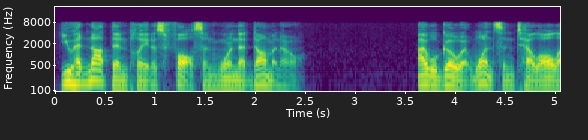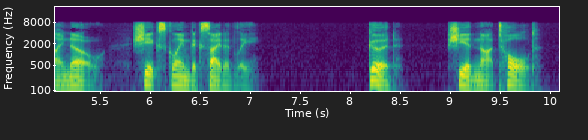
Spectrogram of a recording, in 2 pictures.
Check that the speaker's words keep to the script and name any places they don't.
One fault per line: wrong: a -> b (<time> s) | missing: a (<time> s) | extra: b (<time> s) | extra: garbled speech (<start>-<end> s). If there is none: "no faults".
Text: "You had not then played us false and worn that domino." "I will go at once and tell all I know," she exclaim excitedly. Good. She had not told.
wrong: exclaim -> exclaimed (6.0 s)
